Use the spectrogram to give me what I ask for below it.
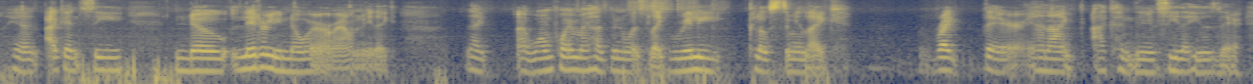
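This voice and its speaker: The speech moves at a fairly slow pace with long, frequent pauses, vocal fry and ordinary pitch variation. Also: woman, very deep, low pitch for a woman. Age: 20s. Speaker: vlogger with visual impairment. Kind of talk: personal vlog. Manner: hesitant, many fillers.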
